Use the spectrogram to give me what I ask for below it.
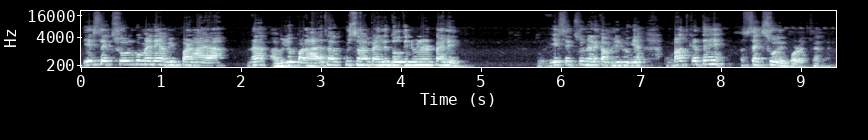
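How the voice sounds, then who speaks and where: A man's voice: high-pitched, moderate pace, slight background noise, rough recording. A young man teaching a class in a chatty, lecturing way, mixing English words into his explanations.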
